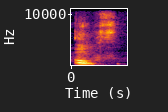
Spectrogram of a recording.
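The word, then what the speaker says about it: אות: the Hebrew word, and it's going to basically be like oath, is how you would pronounce it.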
